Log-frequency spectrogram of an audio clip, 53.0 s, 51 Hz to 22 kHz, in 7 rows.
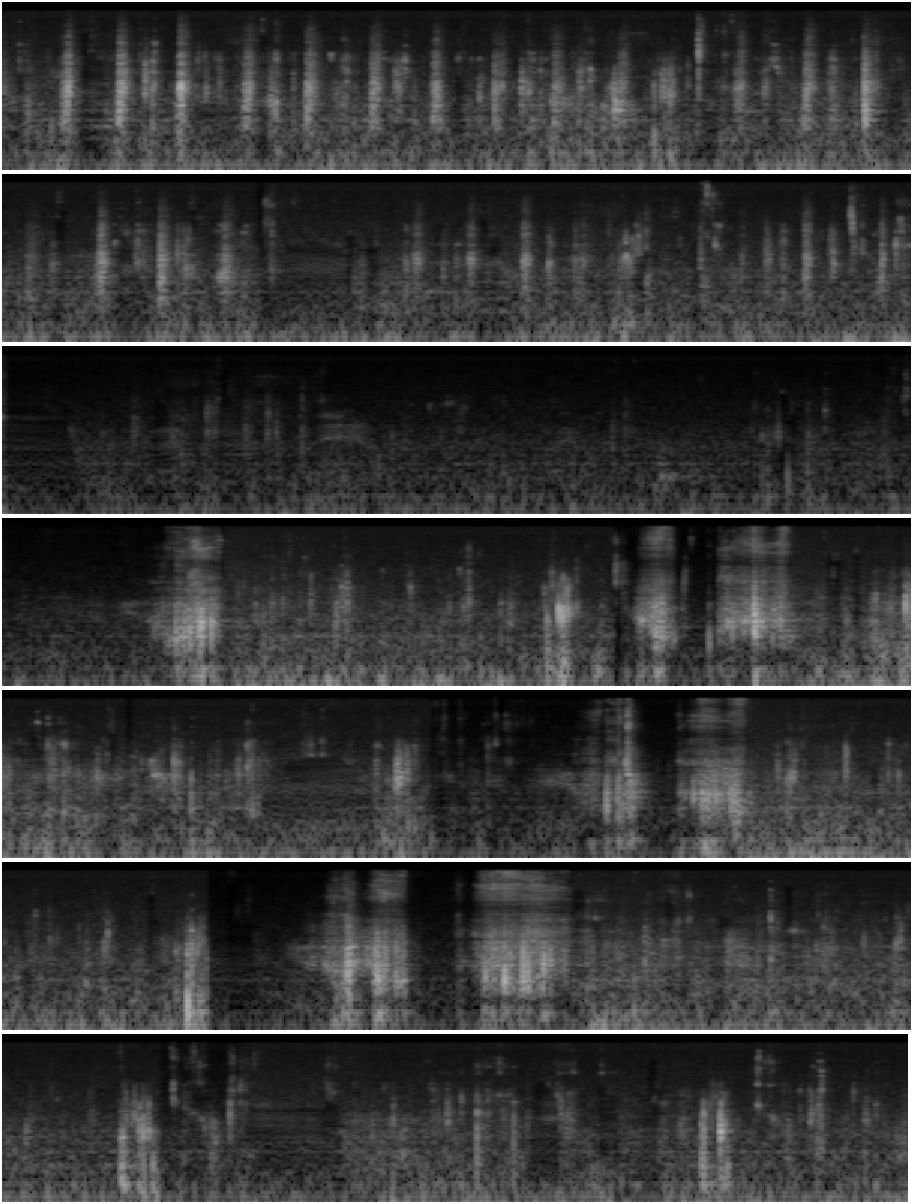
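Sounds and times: slurping noodles: 28.0 - 29.4, 35.1 - 36.6, 40.4 - 43.0.

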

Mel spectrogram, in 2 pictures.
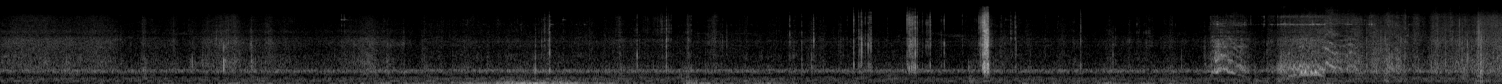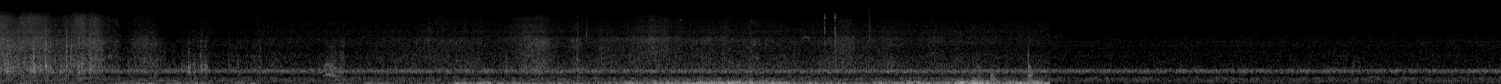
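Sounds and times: nylon rustling: 0.0 - 24.3
zipper pulled open: 5.3 - 17.2, 18.2 - 18.6
zipper clicks: 7.9 - 10.2, 10.8 - 14.9.

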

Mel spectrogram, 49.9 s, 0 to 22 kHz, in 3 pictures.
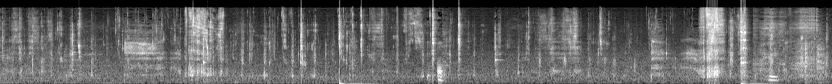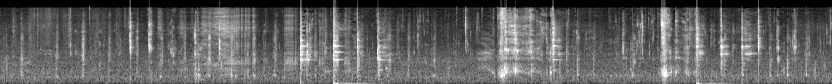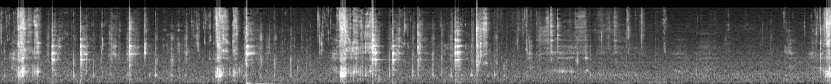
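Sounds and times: chewing and slurping: 0.0 - 46.7
utensils clinking on ceramic plates: 22.6 - 24.5, 30.1 - 31.9, 40.4 - 43.2, 44.1 - 45.9.

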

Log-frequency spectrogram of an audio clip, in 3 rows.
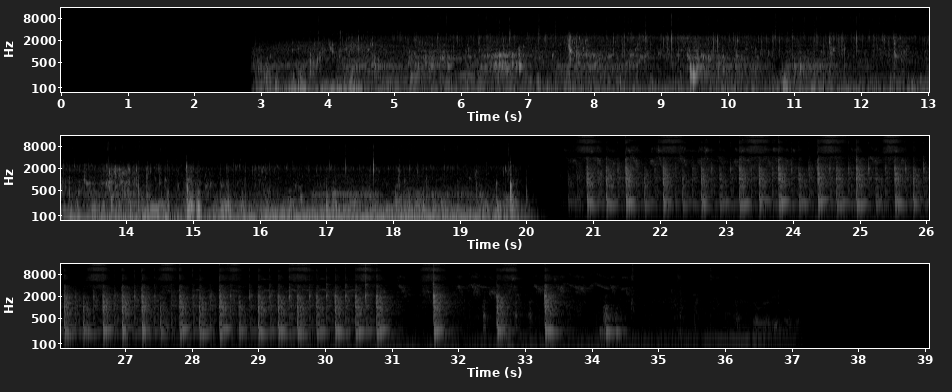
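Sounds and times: muffled underwater water noise: 2.9 - 20.1
underwater clicks and knocks: 3.7 - 20.1, 20.9 - 31.0
percussive music: 20.7 - 31.0.

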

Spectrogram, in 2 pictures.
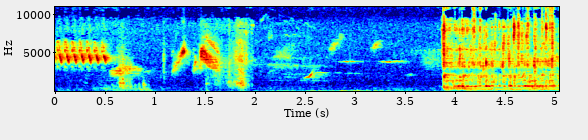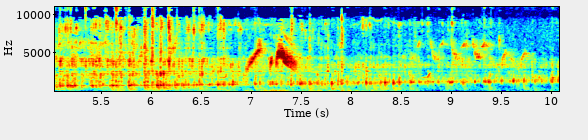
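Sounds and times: coffee pouring into a metal tumbler: 3.9 - 10.0.

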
